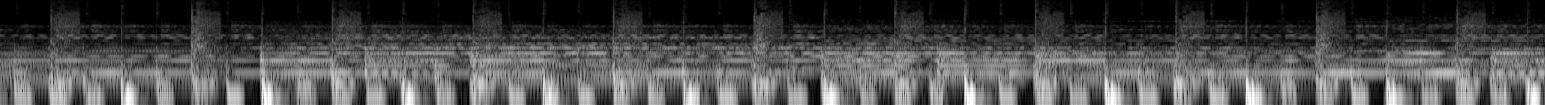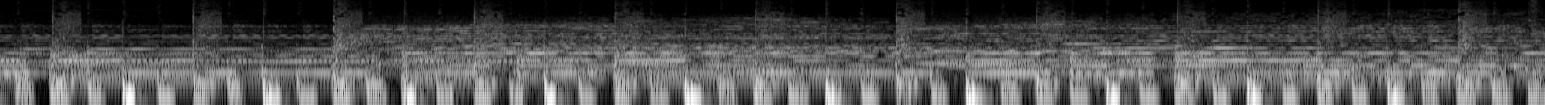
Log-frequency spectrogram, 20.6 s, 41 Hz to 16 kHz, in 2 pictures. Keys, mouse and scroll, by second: 6.0 z, 7.3 h, 7.8 space, 8.1 click, 8.3-8.7 space, 9.1-10.1 drag, 10.1 v, 13.2 z, 14.4-18.1 typing, 15.9 click, 18.5-20.6 drag.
